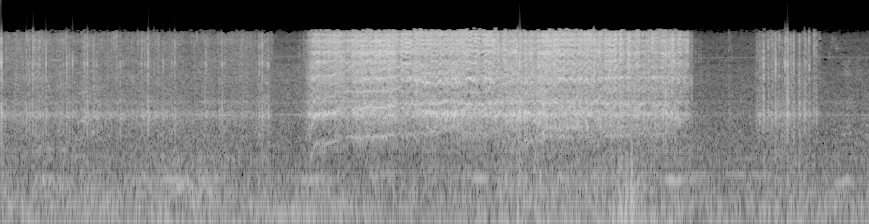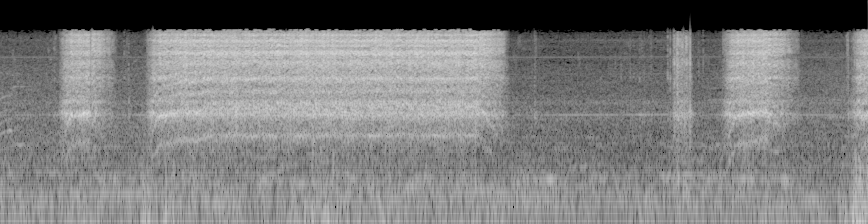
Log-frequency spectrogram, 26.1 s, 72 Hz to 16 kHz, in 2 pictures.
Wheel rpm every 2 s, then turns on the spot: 20, 20, 100, 160, 160, 40, 20, 60, 160, 150, 40, 20, 50.
0-4 10-12 20-22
